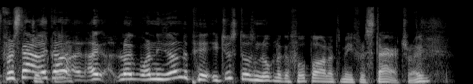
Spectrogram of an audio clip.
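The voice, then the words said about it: Speaks with an unusual accent. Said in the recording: “has a weird accent.”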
